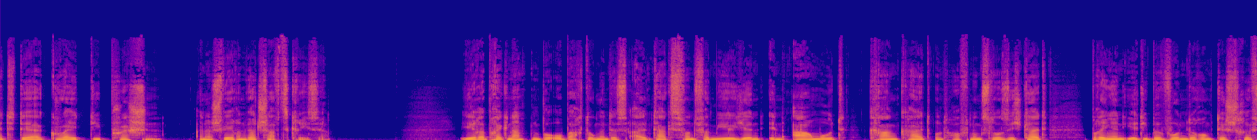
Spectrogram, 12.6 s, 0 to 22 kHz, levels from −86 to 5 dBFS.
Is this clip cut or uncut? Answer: uncut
